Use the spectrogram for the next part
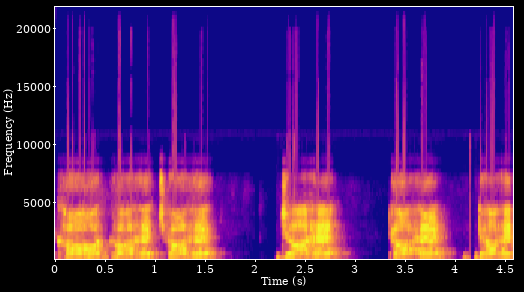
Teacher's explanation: इनका उच्चारण किस तरीके से होता है, महाप्राण के द्वारा, यानी कि इनमें हवा का आधिक्य होता है और इसीलिए इन्हें हम क्या कहते हैं, महाप्राण कहते हैं।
